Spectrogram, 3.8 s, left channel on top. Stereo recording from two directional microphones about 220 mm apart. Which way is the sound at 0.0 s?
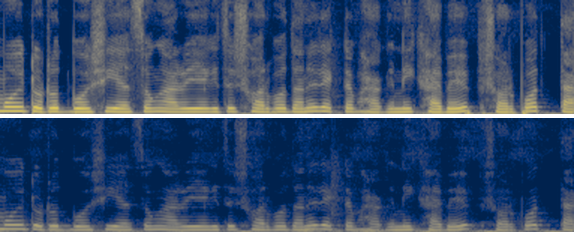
40° left (ahead or behind).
